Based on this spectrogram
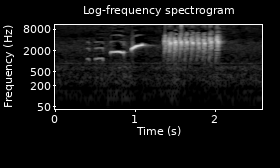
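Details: Rufous-capped babbler song: four whistled notes climbing in pitch, then a rapid chattering trill of about ten buzzy pulses lasting under a second, with a quiet background.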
